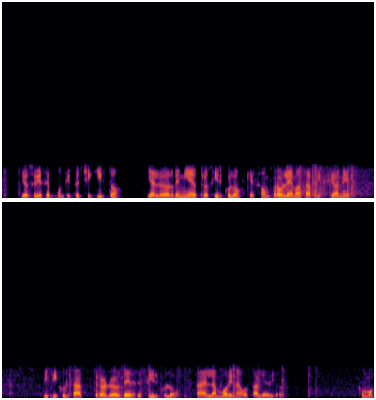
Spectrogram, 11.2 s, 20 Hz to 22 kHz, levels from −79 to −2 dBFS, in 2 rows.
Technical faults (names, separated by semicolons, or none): lost AMR speech frames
